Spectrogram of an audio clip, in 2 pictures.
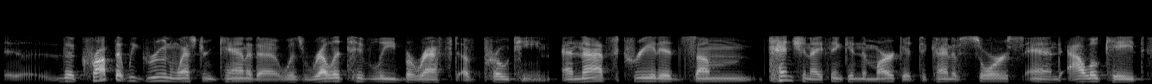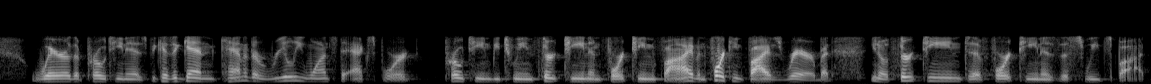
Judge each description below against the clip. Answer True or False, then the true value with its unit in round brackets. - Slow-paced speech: False (155 wpm)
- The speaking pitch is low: False (155 Hz)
